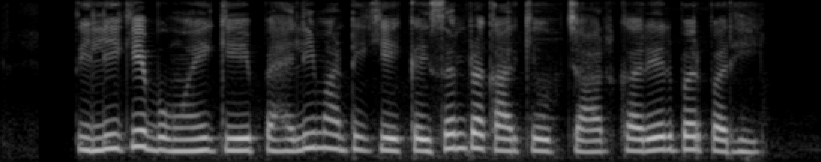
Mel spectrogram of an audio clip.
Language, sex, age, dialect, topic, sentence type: Chhattisgarhi, female, 18-24, Central, agriculture, question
